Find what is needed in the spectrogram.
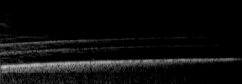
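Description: Police siren wail: a single tone rising slowly in pitch and fading away.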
